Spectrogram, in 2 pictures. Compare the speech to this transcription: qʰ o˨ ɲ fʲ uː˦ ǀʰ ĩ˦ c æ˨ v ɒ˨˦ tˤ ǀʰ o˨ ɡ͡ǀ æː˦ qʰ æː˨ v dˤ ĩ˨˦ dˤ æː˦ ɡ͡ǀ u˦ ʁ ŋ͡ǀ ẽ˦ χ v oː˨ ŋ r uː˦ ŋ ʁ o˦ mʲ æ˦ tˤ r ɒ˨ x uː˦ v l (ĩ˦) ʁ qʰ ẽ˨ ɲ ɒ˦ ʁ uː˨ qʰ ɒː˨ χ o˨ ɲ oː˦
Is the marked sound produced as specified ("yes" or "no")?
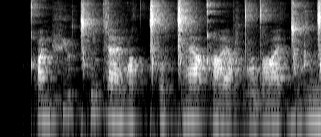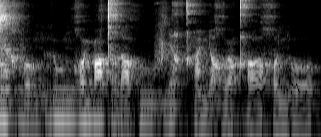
no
